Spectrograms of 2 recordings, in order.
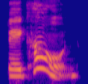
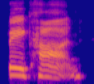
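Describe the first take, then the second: First: The second syllable has another full vowel. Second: The second syllable has a full 'ah' vowel. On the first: "change your vowel sound" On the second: "this should be a short vowel O. It should say ah"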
